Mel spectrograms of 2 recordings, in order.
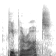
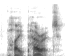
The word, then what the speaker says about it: Piperot: I have number 9, Piperot. I hope I'm pronouncing it correctly. Oh, you're not. It's Pie Parrot.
